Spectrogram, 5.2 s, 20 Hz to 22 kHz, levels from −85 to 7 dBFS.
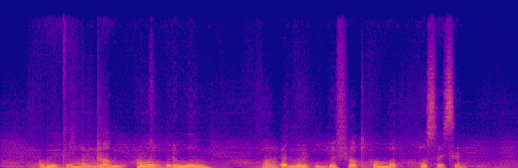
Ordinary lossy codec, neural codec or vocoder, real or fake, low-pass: none; codec, 44.1 kHz, 0.9 kbps, DAC; fake; 19.8 kHz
